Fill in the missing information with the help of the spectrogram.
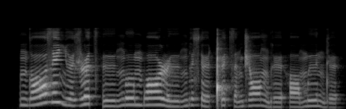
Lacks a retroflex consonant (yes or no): no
